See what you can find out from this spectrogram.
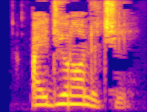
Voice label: "Ideology", English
